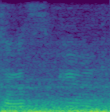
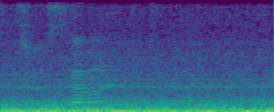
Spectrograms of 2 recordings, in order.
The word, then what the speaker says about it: Tucson: more into the city into sun, I think is how you pronounce it. I thought it was Tuskin. I'm not going to lie. But my husband, I think he said Tucson, Arizona. Tusk.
